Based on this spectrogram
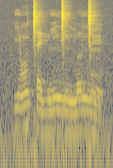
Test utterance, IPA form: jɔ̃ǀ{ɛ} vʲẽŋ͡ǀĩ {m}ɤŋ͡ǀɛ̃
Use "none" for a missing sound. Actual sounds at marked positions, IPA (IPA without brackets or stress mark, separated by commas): ɛ, m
